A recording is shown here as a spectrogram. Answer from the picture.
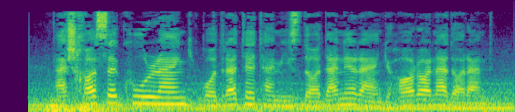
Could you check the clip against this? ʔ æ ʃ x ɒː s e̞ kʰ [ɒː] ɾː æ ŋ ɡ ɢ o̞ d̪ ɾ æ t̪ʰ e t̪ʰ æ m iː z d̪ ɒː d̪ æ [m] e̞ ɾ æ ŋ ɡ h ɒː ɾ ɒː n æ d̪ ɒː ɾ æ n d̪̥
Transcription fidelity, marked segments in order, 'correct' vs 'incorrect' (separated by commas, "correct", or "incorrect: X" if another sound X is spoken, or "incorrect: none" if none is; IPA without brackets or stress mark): incorrect: uː, incorrect: n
